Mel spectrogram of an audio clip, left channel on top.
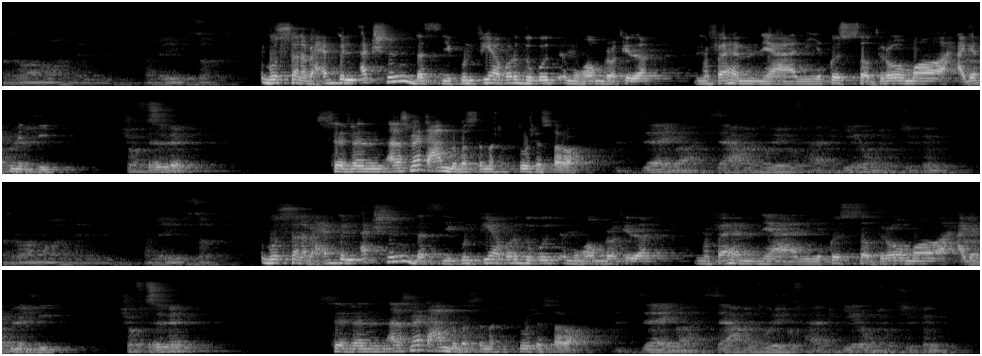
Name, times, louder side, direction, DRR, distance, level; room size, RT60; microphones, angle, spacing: voice 1, 0.0-2.1 9.6-10.2 10.9-11.8 16.2-19.2, right 1 dB, 75° right, -9 dB, 1.7 m, -38 dB
voice 2, 2.6-6.5 6.9-10.3 11.2-11.6 13.1-15.6, left 4 dB, 50° left, 10 dB, 0.4 m, -24 dB
7.4 x 4.4 x 3.5 m, 0.99 s
head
